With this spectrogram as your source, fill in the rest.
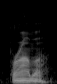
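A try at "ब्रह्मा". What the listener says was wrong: It's got a long A on the end.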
